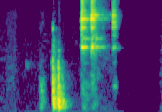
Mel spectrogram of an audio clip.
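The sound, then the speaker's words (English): A soft knock, then glasses clink together in a toast in three quick, bright, ringing taps, fairly quiet, with no voices. “Cheers.”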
